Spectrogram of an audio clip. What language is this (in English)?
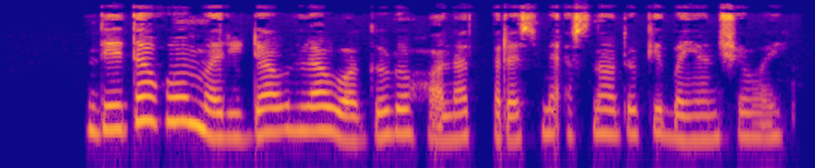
Pashto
